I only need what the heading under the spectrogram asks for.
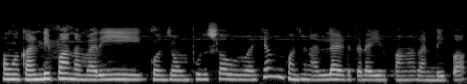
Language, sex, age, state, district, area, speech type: Tamil, female, 18-30, Tamil Nadu, Tiruchirappalli, rural, spontaneous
